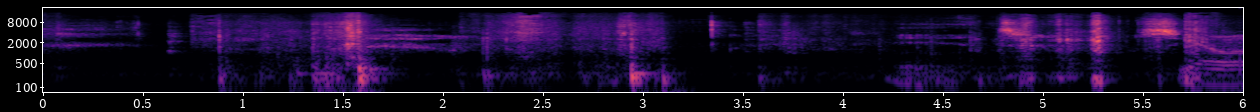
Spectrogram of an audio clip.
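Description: Scissors cutting along the packing tape of a cardboard shipping box: scraping cuts with several sharp clicks and knocks of blade and box, the loudest about one and a half and three seconds in.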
